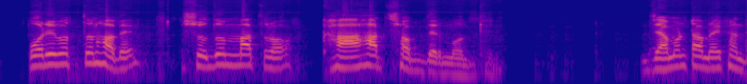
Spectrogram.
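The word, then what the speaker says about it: خواهد: উর্দুর ক্ষেত্রে নিয়ম হলো ওয়াওর উচ্চারণ হবে না, বরং শুধু আলিফের উচ্চারণ হবে।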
